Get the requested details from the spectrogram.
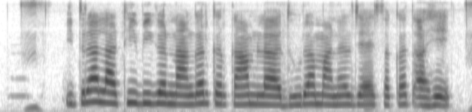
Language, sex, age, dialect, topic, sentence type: Chhattisgarhi, female, 46-50, Northern/Bhandar, agriculture, statement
